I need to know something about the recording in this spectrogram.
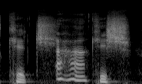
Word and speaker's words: Kiss: So, his name is spelled Kiss, but I believe the pronunciation is kish because that's also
